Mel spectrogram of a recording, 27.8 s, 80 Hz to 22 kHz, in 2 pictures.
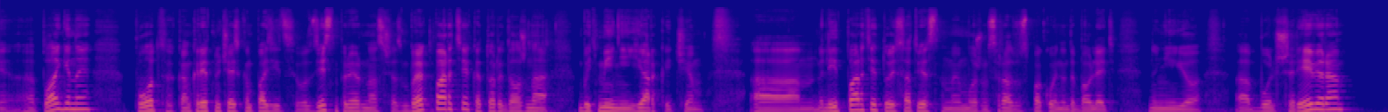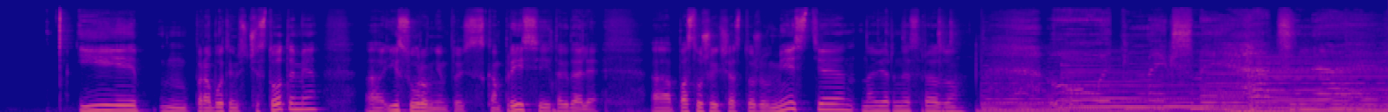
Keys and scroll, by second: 5.4 ctrl+alt+super+s, 23.2 space.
